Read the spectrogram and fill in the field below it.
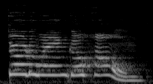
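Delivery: high mean robin taunt; jeering robins. Acted. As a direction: squawk it down at Toad like a nasty little bird.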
